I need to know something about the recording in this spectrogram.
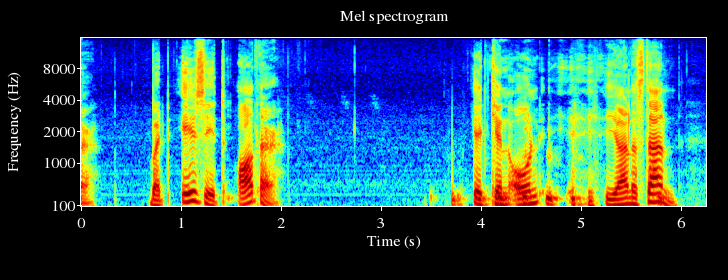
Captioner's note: Fragender lacht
